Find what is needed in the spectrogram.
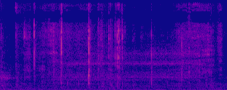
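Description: Faint handling noise, a few light ticks over a low hiss, as a thick patch card is worked into a plastic card sleeve.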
